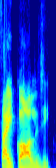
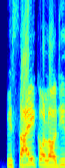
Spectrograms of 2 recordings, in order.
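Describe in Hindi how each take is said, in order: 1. शब्द सीधे S की आवाज़ से शुरू होता है। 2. शब्द की शुरुआत में एक साफ़ P की आवाज़ सुनाई देती है। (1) "क्योंकि पी साइलेंट है" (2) "तो ऐसा नहीं पढ़ते"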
